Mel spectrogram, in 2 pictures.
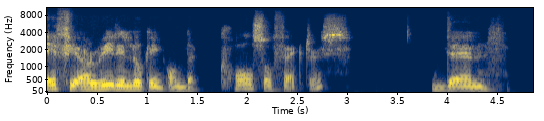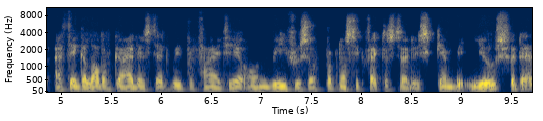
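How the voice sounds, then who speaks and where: The speaker has a non-native accent and talks at a moderate pace with ordinary pitch variation. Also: man, medium pitch for a man. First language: not English. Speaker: methods expert, panelist. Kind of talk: webinar Q&A. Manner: halting, frequent fillers.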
